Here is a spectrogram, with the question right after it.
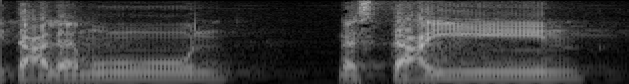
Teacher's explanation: الواو ساكنه قبلها حرف مضموم حكمها حرف مد. هنا في حاله الوقف تمد مد عارض للسكون، يمد اربع حركات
